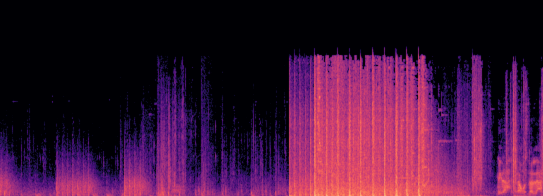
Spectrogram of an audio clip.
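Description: Rapid automatic gunfire in the battle royale video game Apex Legends, with short sporadic bursts early on, then a loud sustained barrage near the middle, followed by a few more clipped bursts; in-game voice lines can be heard around the shooting.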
